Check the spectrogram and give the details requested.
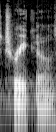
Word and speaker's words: Tirico: I Well, assume it's- Torino meant. Well, it's Tirico, so why don't you learn your names?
